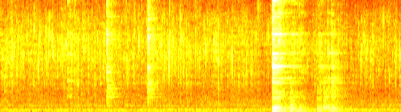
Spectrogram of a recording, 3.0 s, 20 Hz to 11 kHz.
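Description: Food reheating in a pan on an induction burner at 340, with a spoon moving it and butter spooned on top: soft frying hiss under a few sharp scraping stir clicks, one louder clatter partway through.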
